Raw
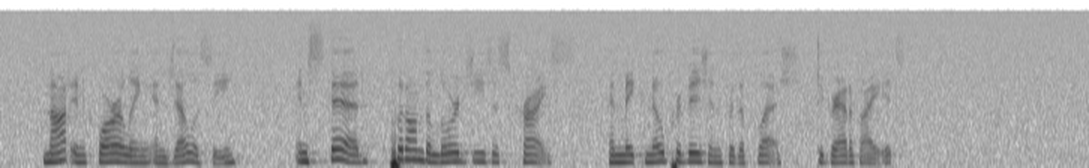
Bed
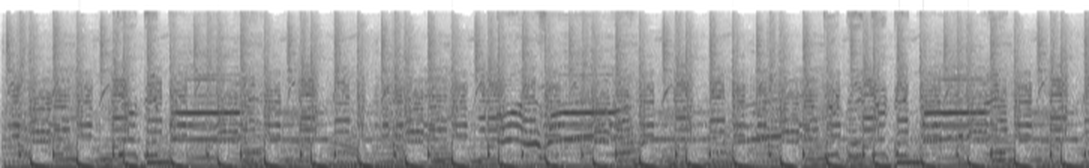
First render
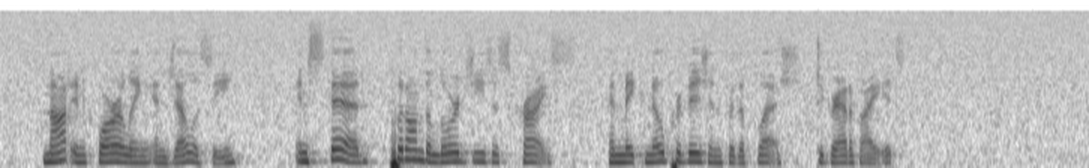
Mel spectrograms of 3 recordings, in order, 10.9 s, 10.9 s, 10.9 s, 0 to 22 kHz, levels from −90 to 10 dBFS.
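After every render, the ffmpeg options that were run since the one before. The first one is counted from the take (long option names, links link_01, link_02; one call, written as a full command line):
ffmpeg -i in.wav -af "afftdn=noise_reduction=13:noise_floor=-37" out.wav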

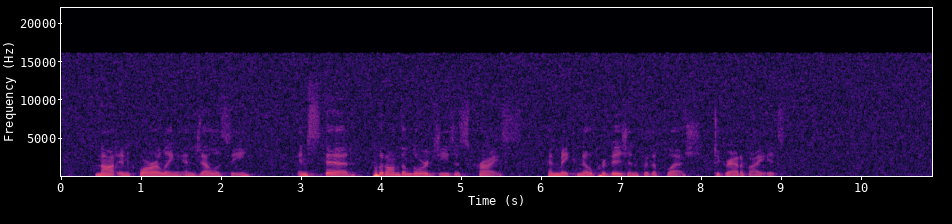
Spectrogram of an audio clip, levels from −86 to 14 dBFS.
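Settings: ffmpeg -i in.wav -af "volume=-8dB" out.wav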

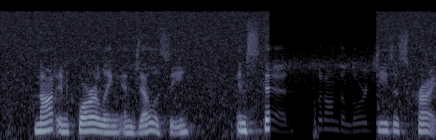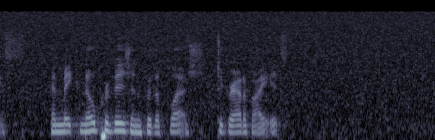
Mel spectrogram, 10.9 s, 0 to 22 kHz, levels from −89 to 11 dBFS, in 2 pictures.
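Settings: ffmpeg -i in.wav -filter_complex "[0:a]asplit=3[link_01][link_02][link_03];[link_01]afade=type=out:start_time=3.35:duration=0.02[link_04];[link_02]bandpass=frequency=3800:width_type=q:width=6.4,afade=type=in:start_time=3.35:duration=0.02,afade=type=out:start_time=4.69:duration=0.02[link_05];[link_03]afade=type=in:start_time=4.69:duration=0.02[link_06];[link_04][link_05][link_06]amix=inputs=3:normalize=0,asettb=1/sr,asplit=3[link_07][link_08][link_09];[link_07]atrim=end=6.514[link_10];[link_08]atrim=start=6.51:end=7.33,asetpts=PTS-STARTPTS,afade=type=in:duration=0.004:curve=qsin,afade=type=out:start_time=0.816:duration=0.004:curve=qsin,lowshelf=frequency=300:gain=7[link_11];[link_09]atrim=start=7.326[link_12];[link_10][link_11]acrossfade=duration=0.004:curve1=hsin:curve2=qsin[link_13];[link_13][link_12]acrossfade=duration=0.004:curve1=qsin:curve2=hsin" out.wav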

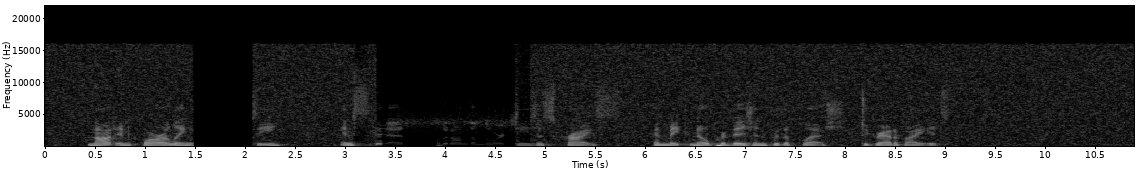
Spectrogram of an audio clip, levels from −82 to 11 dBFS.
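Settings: ffmpeg -i in.wav -filter_complex "[0:a]asettb=1/sr,asplit=3[link_01][link_02][link_03];[link_01]atrim=end=3.094[link_04];[link_02]atrim=start=3.09:end=4.85,asetpts=PTS-STARTPTS,afade=type=in:duration=0.004:curve=qsin,afade=type=out:start_time=1.756:duration=0.004:curve=qsin,acompressor=threshold=-45dB:ratio=4:attack=3.2:release=140:knee=1:detection=peak[link_05];[link_03]atrim=start=4.846[link_06];[link_04][link_05]acrossfade=duration=0.004:curve1=hsin:curve2=qsin[link_07];[link_07][link_06]acrossfade=duration=0.004:curve1=qsin:curve2=hsin,asplit=3[link_08][link_09][link_10];[link_08]atrim=end=1.48,asetpts=PTS-STARTPTS,afade=type=out:start_time=1.476:duration=0.004:curve=hsin[link_11];[link_09]atrim=start=1.48:end=2.07,asetpts=PTS-STARTPTS,volume=0[link_12];[link_10]atrim=start=2.07,asetpts=PTS-STARTPTS,afade=type=in:duration=0.004:curve=hsin[link_13];[link_11][link_12][link_13]concat=n=3:v=0:a=1" out.wav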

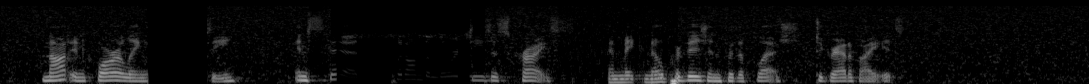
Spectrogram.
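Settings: ffmpeg -i in.wav -filter_complex "[0:a]asettb=1/sr,asplit=3[link_01][link_02][link_03];[link_01]atrim=end=5.584[link_04];[link_02]atrim=start=5.58:end=6.78,asetpts=PTS-STARTPTS,afade=type=in:duration=0.004:curve=qsin,afade=type=out:start_time=1.196:duration=0.004:curve=qsin,aeval=exprs='val(0)*sin(2*PI*75*n/s)':channel_layout=same[link_05];[link_03]atrim=start=6.776[link_06];[link_04][link_05]acrossfade=duration=0.004:curve1=hsin:curve2=qsin[link_07];[link_07][link_06]acrossfade=duration=0.004:curve1=qsin:curve2=hsin" out.wav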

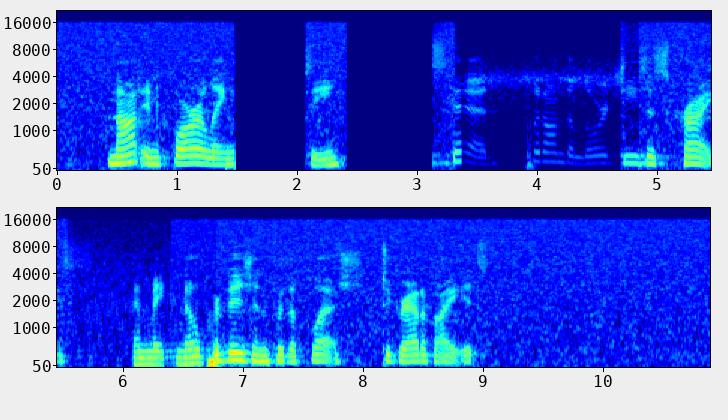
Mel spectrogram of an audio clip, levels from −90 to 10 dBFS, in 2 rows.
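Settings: ffmpeg -i in.wav -filter_complex "[0:a]asettb=1/sr,asplit=3[link_01][link_02][link_03];[link_01]atrim=end=0.984[link_04];[link_02]atrim=start=0.98:end=1.41,asetpts=PTS-STARTPTS,afade=type=in:duration=0.004:curve=qsin,afade=type=out:start_time=0.426:duration=0.004:curve=qsin,highpass=frequency=320:poles=1[link_05];[link_03]atrim=start=1.406[link_06];[link_04][link_05]acrossfade=duration=0.004:curve1=hsin:curve2=qsin[link_07];[link_07][link_06]acrossfade=duration=0.004:curve1=qsin:curve2=hsin,asettb=1/sr,asplit=3[link_08][link_09][link_10];[link_08]atrim=end=5.534[link_11];[link_09]atrim=start=5.53:end=6.4,asetpts=PTS-STARTPTS,afade=type=in:duration=0.004:curve=qsin,afade=type=out:start_time=0.866:duration=0.004:curve=qsin,lowpass=frequency=3000:poles=1[link_12];[link_10]atrim=start=6.396[link_13];[link_11][link_12]acrossfade=duration=0.004:curve1=hsin:curve2=qsin[link_14];[link_14][link_13]acrossfade=duration=0.004:curve1=qsin:curve2=hsin,asplit=3[link_15][link_16][link_17];[link_15]atrim=end=2.41,asetpts=PTS-STARTPTS,afade=type=out:start_time=2.406:duration=0.004:curve=hsin[link_18];[link_16]atrim=start=2.41:end=3.13,asetpts=PTS-STARTPTS,volume=0[link_19];[link_17]atrim=start=3.13,asetpts=PTS-STARTPTS,afade=type=in:duration=0.004:curve=hsin[link_20];[link_18][link_19][link_20]concat=n=3:v=0:a=1" out.wav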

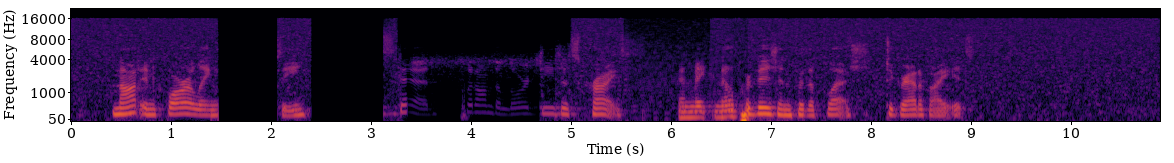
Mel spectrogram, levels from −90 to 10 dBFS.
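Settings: ffmpeg -i in.wav -filter_complex "[0:a]asplit=3[link_01][link_02][link_03];[link_01]afade=type=out:start_time=3.26:duration=0.02[link_04];[link_02]lowpass=frequency=4500:width=0.5412,lowpass=frequency=4500:width=1.3066,afade=type=in:start_time=3.26:duration=0.02,afade=type=out:start_time=5:duration=0.02[link_05];[link_03]afade=type=in:start_time=5:duration=0.02[link_06];[link_04][link_05][link_06]amix=inputs=3:normalize=0,asettb=1/sr,asplit=3[link_07][link_08][link_09];[link_07]atrim=end=5.534[link_10];[link_08]atrim=start=5.53:end=6.63,asetpts=PTS-STARTPTS,afade=type=in:duration=0.004:curve=qsin,afade=type=out:start_time=1.096:duration=0.004:curve=qsin,asplit=2[link_11][link_12];[link_12]adelay=14,volume=-3dB[link_13];[link_11][link_13]amix=inputs=2:normalize=0,atrim=end_sample=48510[link_14];[link_09]atrim=start=6.626[link_15];[link_10][link_14]acrossfade=duration=0.004:curve1=hsin:curve2=qsin[link_16];[link_16][link_15]acrossfade=duration=0.004:curve1=qsin:curve2=hsin" out.wav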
